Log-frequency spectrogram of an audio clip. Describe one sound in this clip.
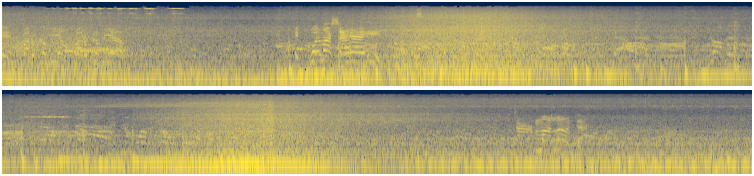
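A truck engine rumbles as it drives over dirt.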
